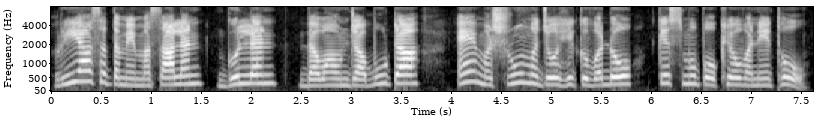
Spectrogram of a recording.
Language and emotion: Sindhi, neutral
